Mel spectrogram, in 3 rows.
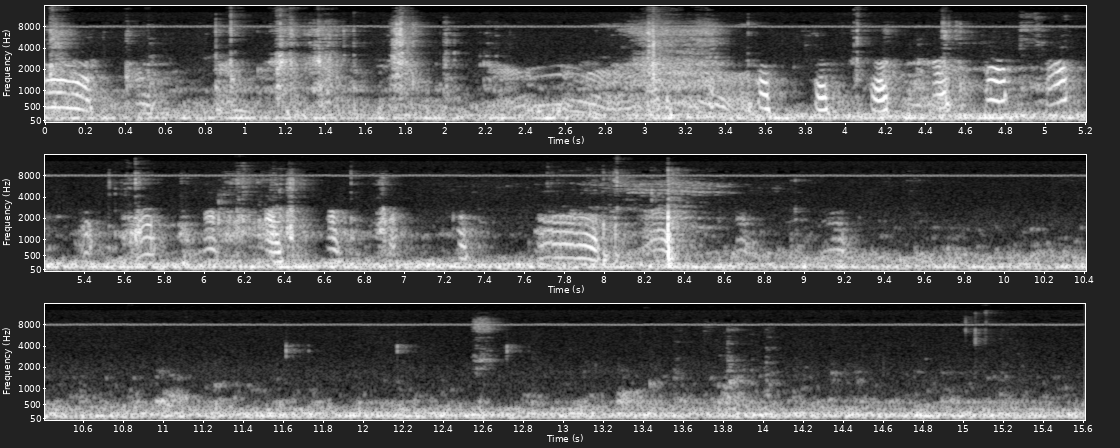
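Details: Labrador Retriever puppies less than 2 days old, sleeping and crawling, whimper and squeak in quick, irregular bursts over a steady low hum.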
